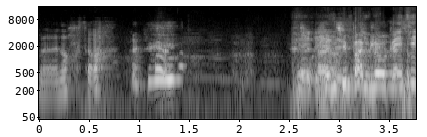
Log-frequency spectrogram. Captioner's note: laugh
